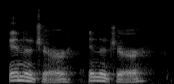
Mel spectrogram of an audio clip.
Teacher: when we have words that have an nt in the middle like integral integer internet we often as americans leave that t out so another option is to say it more like integer integer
